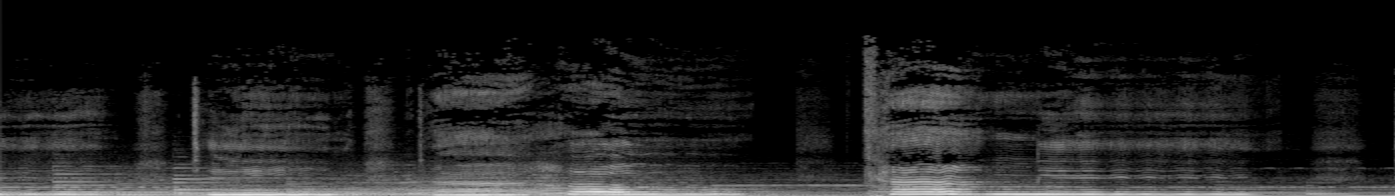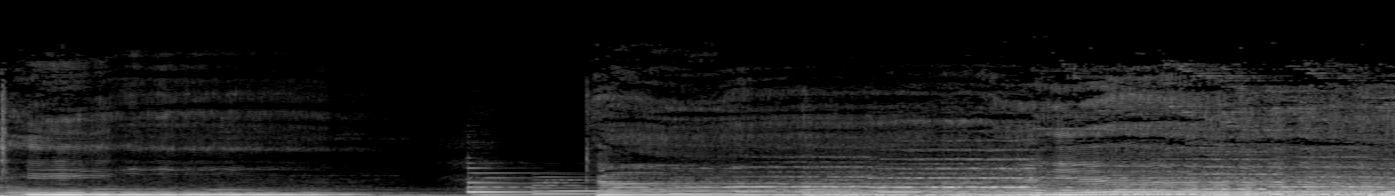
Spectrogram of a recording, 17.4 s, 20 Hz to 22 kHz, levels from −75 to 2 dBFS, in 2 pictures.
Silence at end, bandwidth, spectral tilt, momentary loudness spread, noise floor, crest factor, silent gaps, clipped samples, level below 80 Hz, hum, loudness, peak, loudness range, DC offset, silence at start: 0 s; 16 kHz; -6.5 dB/octave; 16 LU; -39 dBFS; 16 dB; none; under 0.1%; -34 dBFS; none; -17 LUFS; -2 dBFS; 7 LU; under 0.1%; 0 s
